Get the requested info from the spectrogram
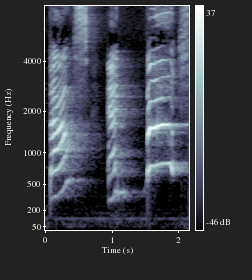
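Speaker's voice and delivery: spring up in pitch on every "bounce"; building bounces. A narrator's reading.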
